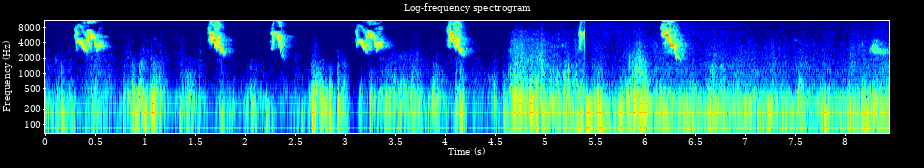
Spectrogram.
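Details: A Spanish sparrow on Fuerteventura, Canary Islands, in February 2017, gives short, bright, falling chirps at an irregular pace, about one per second, over a steady low rumble of wind or background noise.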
